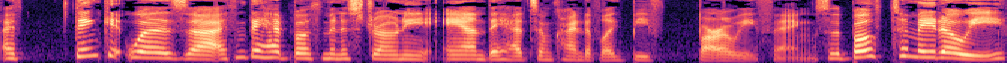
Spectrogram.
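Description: A woman's fairly high voice with very wide pitch swings and a slight Californian accent, at a fairly quick pace, on a very clean recording with a silent background. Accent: slight California. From Southern California. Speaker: podcast host. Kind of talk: casual chat. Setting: studio.

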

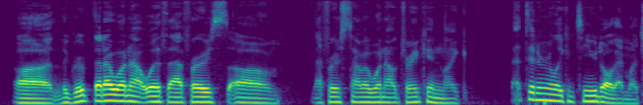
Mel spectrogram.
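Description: A man with an American accent, dark, mellow tone and fairly quick pace. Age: 20s. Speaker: podcast co-host. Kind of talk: casual chat.

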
